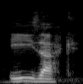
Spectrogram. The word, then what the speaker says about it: Isak: Isak.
